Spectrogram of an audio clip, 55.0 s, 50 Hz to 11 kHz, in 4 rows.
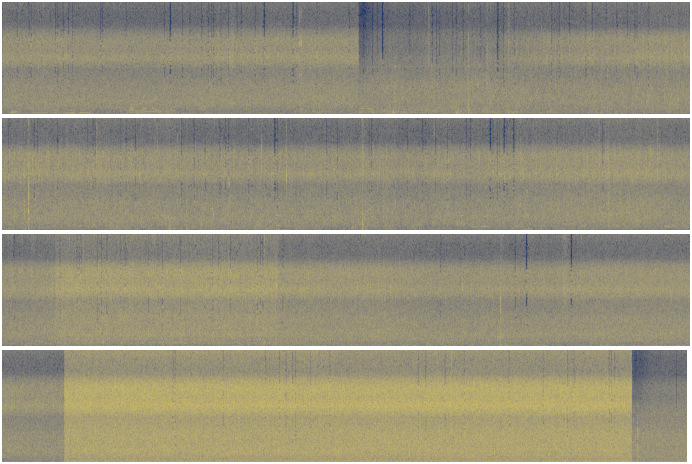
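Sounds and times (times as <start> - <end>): flowing creek water: 0.0 - 54.9.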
